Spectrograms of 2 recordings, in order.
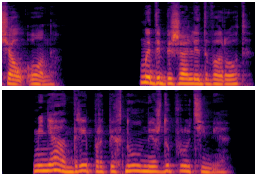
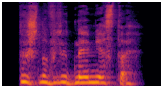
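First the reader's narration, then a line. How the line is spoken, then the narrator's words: Breathless, strained. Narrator (Russian): Задыхаясь, выдавил он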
